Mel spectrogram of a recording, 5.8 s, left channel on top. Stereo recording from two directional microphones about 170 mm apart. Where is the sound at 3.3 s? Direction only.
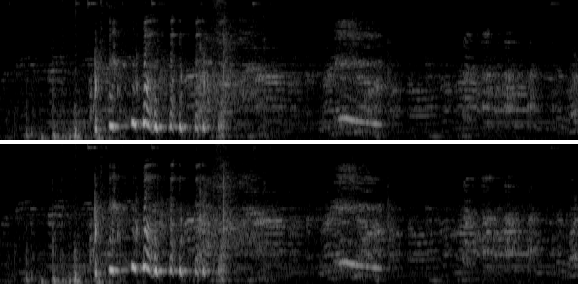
15° left (ahead or behind).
